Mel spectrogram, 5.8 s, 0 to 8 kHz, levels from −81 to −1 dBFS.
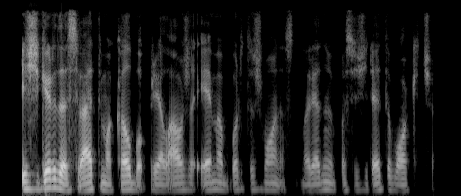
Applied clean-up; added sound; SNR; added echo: none; none; none; none.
